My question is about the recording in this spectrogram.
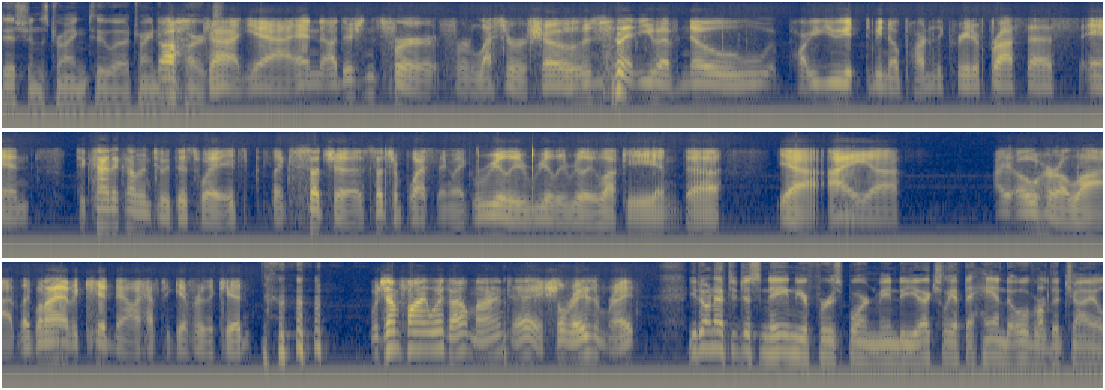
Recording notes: called in to discuss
